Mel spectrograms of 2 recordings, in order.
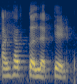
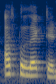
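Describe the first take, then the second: First: Both words of the verb are said in full. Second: The verb is contracted to one syllable. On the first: The speaker calls it wrong. "I didn't say" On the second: The speaker calls it right.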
